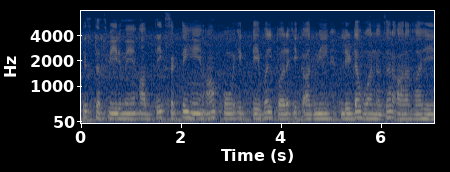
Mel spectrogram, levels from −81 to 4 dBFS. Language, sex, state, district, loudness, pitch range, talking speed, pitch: Hindi, male, Bihar, East Champaran, -35 LUFS, 125-140 Hz, 160 wpm, 130 Hz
